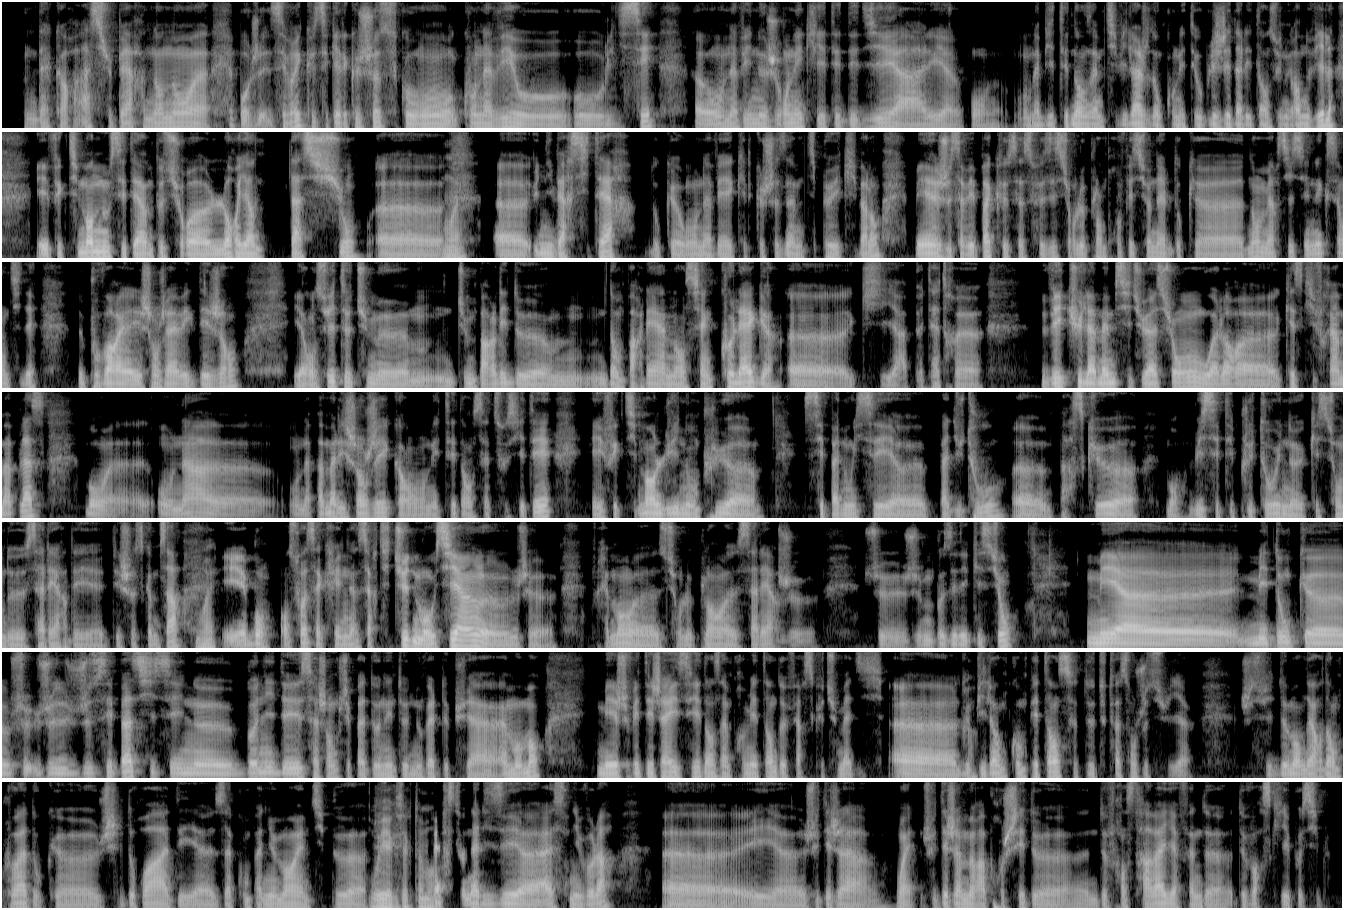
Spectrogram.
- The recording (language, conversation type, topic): French, advice, Comment puis-je mieux gérer mon anxiété face à l’incertitude ?
- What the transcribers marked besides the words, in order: other background noise; stressed: "l'orientation"; stressed: "collègue"; drawn out: "heu"; drawn out: "Heu"; tapping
